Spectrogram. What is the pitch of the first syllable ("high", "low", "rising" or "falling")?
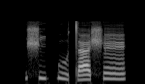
high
